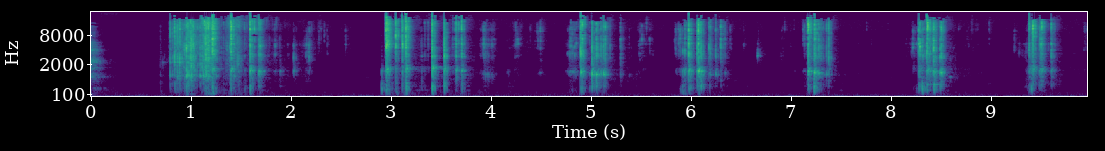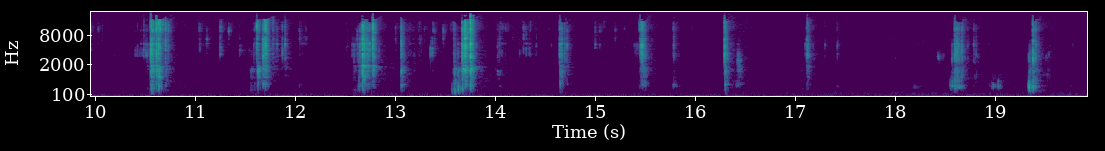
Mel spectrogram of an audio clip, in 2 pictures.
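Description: Chewing and biting food: many crisp, crunchy bites and chomps in an irregular rhythm, fairly quiet, with no talk.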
